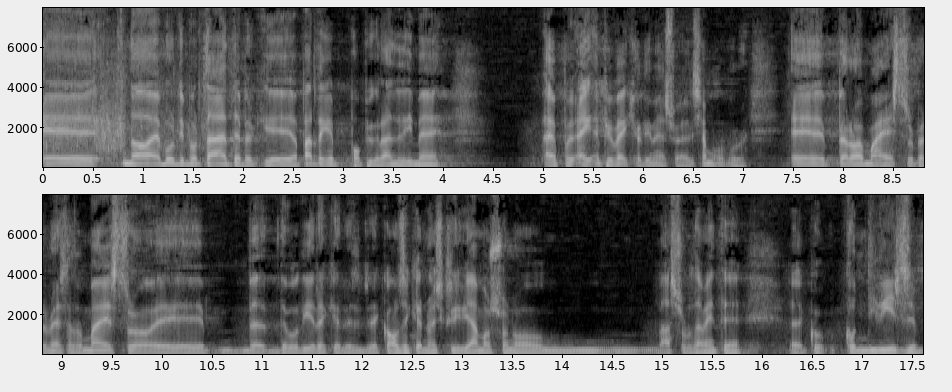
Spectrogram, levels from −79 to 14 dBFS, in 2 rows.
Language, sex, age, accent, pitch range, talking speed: Italian, male, 60-79, native, 75-90 Hz, 155 wpm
